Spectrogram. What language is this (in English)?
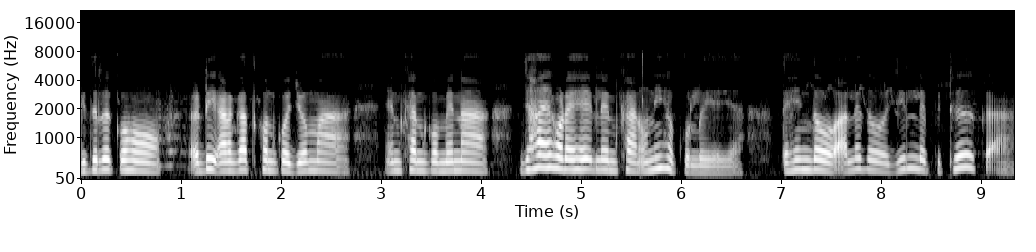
Santali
